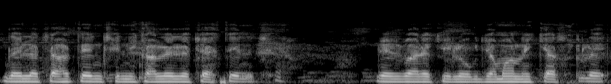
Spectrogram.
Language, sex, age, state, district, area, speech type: Maithili, male, 45-60, Bihar, Araria, rural, spontaneous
